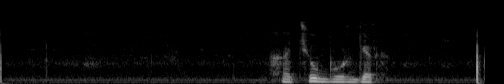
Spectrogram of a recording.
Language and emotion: Russian, neutral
